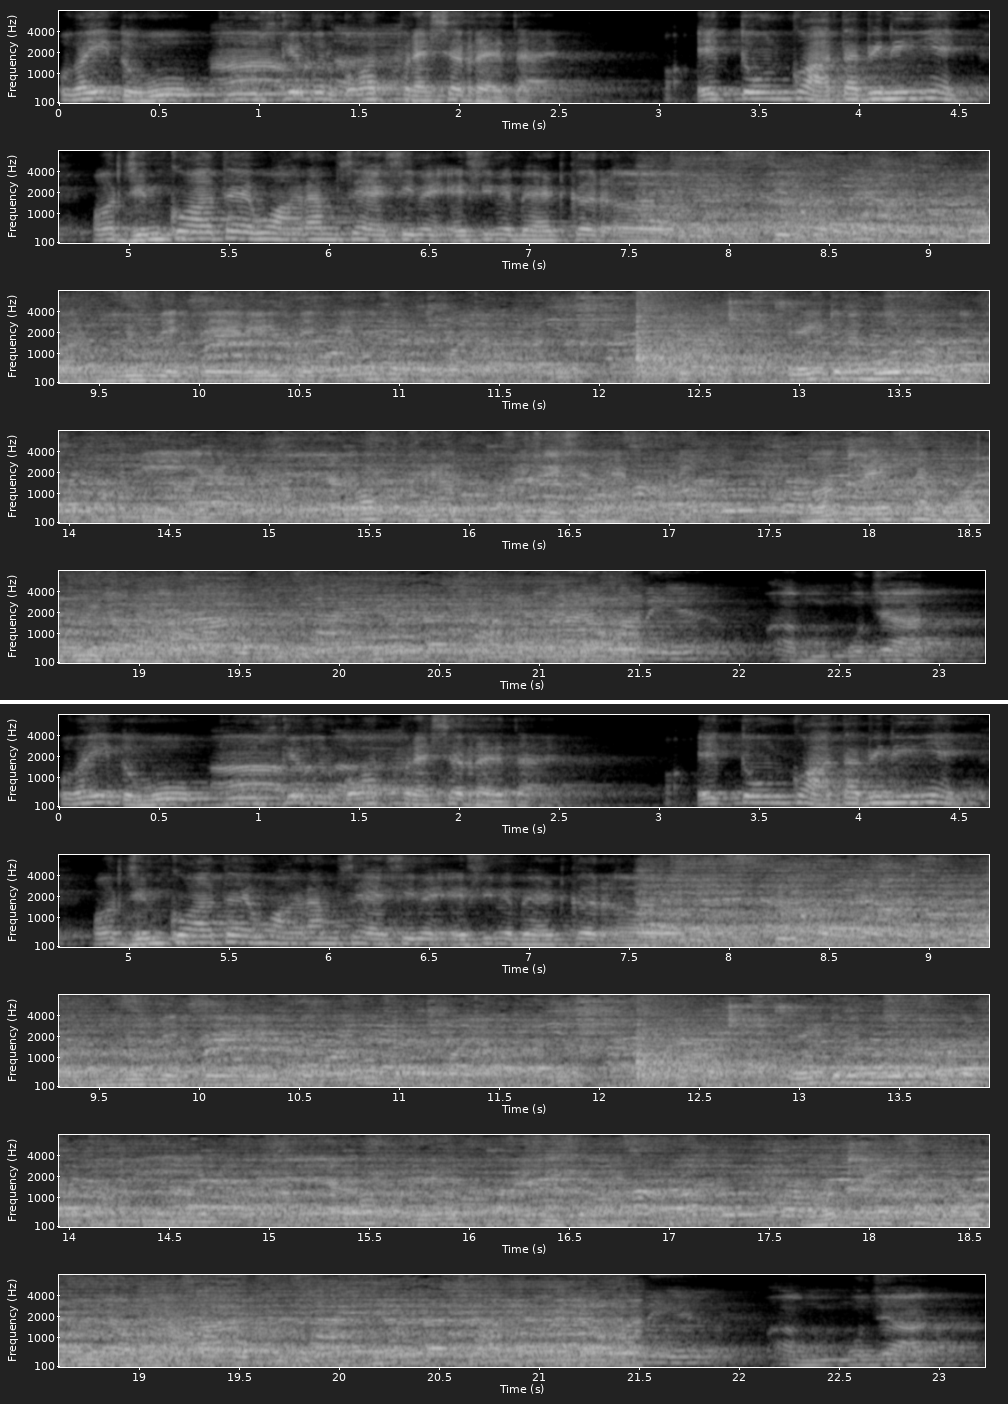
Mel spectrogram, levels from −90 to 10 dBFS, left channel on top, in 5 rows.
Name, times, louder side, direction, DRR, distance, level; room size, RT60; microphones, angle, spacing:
voice 1, 0.0-2.5 3.2-4.5 4.8-7.8 8.2-8.9 9.2-11.5 12.1-14.9 15.3-19.3, left 2 dB, 90° left, 7 dB, 1.1 m, -24 dB
voice 2, 0.7-1.8 18.8-19.7 20.8-23.0, equal, 40° left, 5 dB, 4.5 m, -32 dB
sound 1, 7.5-21.5, right 1 dB, 5° right, 0.8 m, -23 dB
Clapping, 12.2-14.2, left 1 dB, 60° left, 4.1 m, -28 dB
24.0 x 15.0 x 8.9 m, 1.2 s
head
